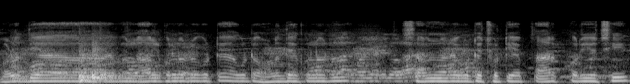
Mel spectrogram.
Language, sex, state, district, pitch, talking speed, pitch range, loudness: Odia, male, Odisha, Khordha, 145 Hz, 170 wpm, 140-150 Hz, -21 LUFS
